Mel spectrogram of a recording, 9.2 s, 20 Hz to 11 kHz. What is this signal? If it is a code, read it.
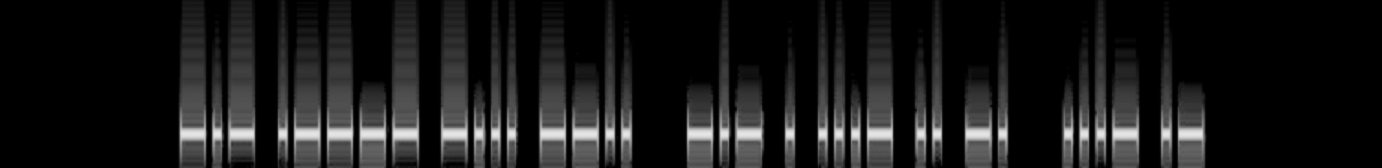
Morse code, heard as a keyed tone, about 22 wpm, 700 Hz. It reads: K1BZ KEVIN VA
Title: K1USN SST QSO Practice - 22wpm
